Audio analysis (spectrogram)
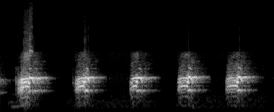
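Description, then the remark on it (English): Five loud honks blown on a goose call in a steady, evenly spaced series, each a short nasal blast with clean silence between, clear with no talking. “So then the other part of that, so that's a honk, or, you know, the honk, you know, a cluck is just a little bit sharper.”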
